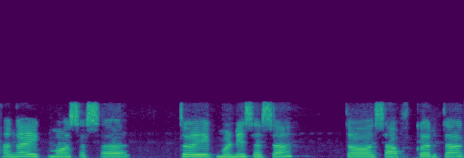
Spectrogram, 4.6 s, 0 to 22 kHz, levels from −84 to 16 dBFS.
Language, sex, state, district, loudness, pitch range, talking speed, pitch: Konkani, female, Goa, North and South Goa, -14 LUFS, 255-275 Hz, 140 wpm, 265 Hz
